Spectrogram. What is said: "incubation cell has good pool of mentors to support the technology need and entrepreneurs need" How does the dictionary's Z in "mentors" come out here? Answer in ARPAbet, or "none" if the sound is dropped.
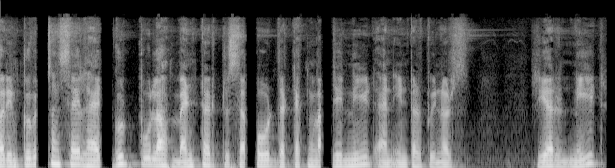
none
